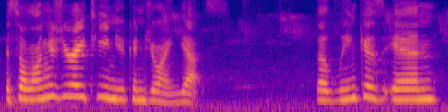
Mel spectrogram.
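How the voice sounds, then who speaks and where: A woman's voice: fairly high pitch, measured pace. A woman in her early sixties chatting casually with her live-stream viewers while playing a game, reading their messages aloud and often trailing off and restarting. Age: 60s.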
